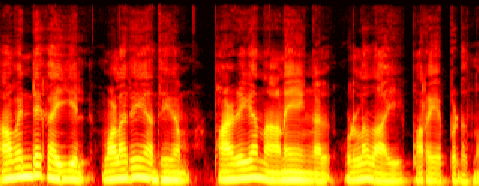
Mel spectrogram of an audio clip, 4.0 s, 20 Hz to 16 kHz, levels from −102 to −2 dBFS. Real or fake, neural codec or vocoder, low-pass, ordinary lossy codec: fake; vocoder, 44.1 kHz, 128 mel bands every 512 samples, BigVGAN v2; 14.4 kHz; none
